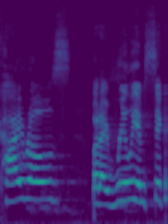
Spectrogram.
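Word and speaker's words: K8IROS: shoe line it's called I'm being told it's pronounced Kairos but I really am sick of you guys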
